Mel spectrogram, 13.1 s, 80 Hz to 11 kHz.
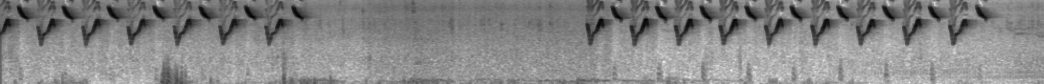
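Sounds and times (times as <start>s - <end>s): songbird whistling: 0.0s - 3.9s, 7.3s - 13.0s.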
